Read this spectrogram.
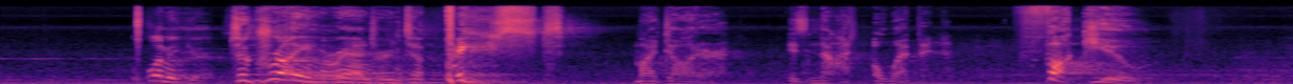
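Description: An elderly man speaks angrily and shouts, close by.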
